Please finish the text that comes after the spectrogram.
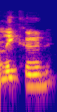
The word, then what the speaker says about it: Likud: So in the first election, it was how do you say it, Likud?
